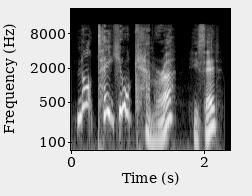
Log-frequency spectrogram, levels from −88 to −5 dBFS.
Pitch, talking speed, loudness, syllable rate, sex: 190 Hz, 150 wpm, -18 LUFS, 4.0 syllables/s, male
